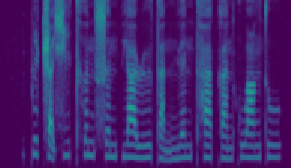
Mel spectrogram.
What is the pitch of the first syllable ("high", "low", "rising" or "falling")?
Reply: high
